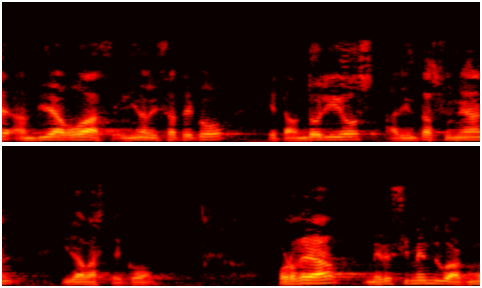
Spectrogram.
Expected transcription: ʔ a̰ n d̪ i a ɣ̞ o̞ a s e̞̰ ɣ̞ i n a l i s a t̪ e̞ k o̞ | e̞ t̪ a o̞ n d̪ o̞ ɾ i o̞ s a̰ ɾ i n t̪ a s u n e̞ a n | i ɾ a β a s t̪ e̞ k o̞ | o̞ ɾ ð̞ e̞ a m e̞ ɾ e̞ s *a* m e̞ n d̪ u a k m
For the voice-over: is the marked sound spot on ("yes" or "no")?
no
